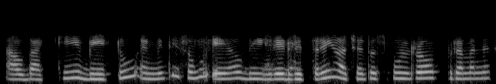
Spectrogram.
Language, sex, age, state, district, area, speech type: Odia, female, 18-30, Odisha, Sundergarh, urban, conversation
